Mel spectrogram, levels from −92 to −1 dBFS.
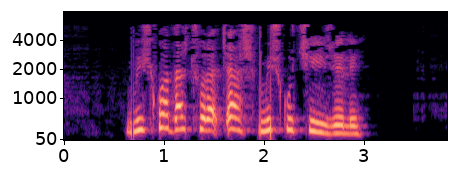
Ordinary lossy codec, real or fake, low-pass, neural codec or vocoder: MP3, 24 kbps; real; 7.2 kHz; none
